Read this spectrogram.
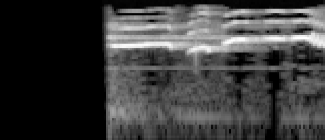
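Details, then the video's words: Wild-voice song of an Oriental magpie-robin, used for tutoring young birds and prompting newly caught ones to sing; clear sustained high whistles that rise and bend, with a brief lower warble in between. "Luyện giọng chim non kích chim bổi hót mỗi ngày với giọng rừng cực chuẩn | Kích Choè Than Hót"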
